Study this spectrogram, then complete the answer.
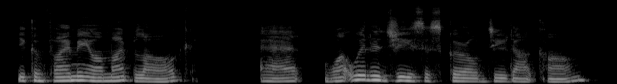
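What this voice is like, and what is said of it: Voice audibly not back to normal. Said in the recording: “as you can tell, my voice is still not back to normal, but it was worse”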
